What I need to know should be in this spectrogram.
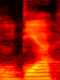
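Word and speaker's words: Ueda: I think that the Japanese yen at the moment, their nominated new governor, I think his name, you pronounce it Udia.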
